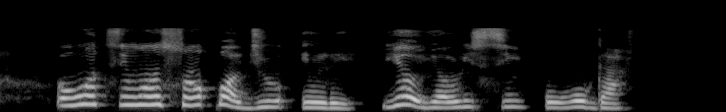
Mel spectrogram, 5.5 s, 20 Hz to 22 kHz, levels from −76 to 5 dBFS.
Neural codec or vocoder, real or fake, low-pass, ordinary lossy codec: codec, 16 kHz, 2 kbps, FreqCodec, larger model; fake; none; none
